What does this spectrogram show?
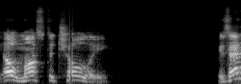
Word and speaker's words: mostaccioli: It's pronounced mostaccioli. Oh, mostaccioli.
